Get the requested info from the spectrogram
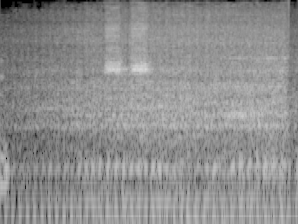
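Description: Motorcycle engine running steadily at low speed in traffic, with wind noise over the helmet microphone. Two short high beeps sound about a second in.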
